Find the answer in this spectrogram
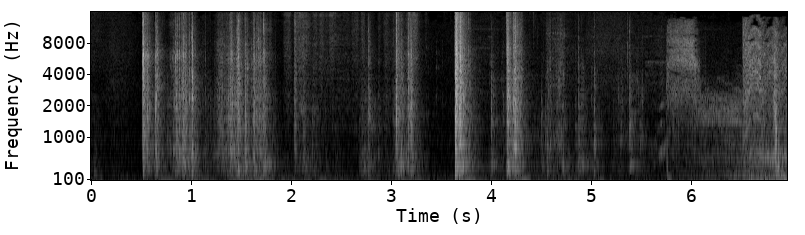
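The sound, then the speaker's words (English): A VHS tape is pushed into a video player to start the Nightmare video board game: a series of sharp plastic clunks and clicks of uneven rhythm, followed by a steady mechanical whirring as the player engages. “we're playing the VHS board game, A Nightmare. Let's pop in the tape and start playing.”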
